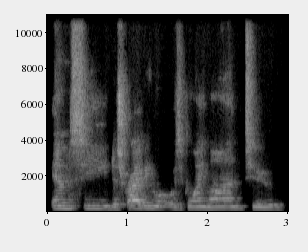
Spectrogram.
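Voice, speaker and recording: A man with a fairly high voice speaks earnestly, stringing items into lists as he explains. He is recorded in a room with a noticeable echo. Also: flat delivery, takes it slowly, mellow. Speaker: guest, co-author. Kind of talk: podcast interview.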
